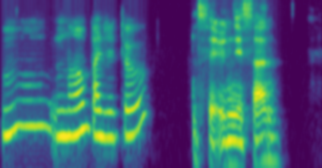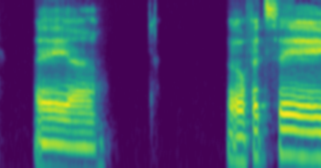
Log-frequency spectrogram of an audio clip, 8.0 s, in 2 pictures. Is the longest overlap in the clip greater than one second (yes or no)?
no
